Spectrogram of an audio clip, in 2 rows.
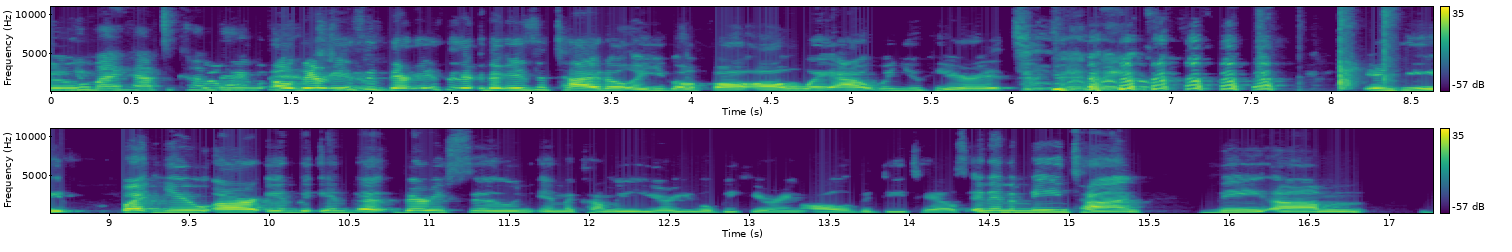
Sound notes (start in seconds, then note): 6.0 laughter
